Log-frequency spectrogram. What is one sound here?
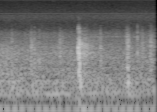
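A baseball smacks into a leather glove.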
